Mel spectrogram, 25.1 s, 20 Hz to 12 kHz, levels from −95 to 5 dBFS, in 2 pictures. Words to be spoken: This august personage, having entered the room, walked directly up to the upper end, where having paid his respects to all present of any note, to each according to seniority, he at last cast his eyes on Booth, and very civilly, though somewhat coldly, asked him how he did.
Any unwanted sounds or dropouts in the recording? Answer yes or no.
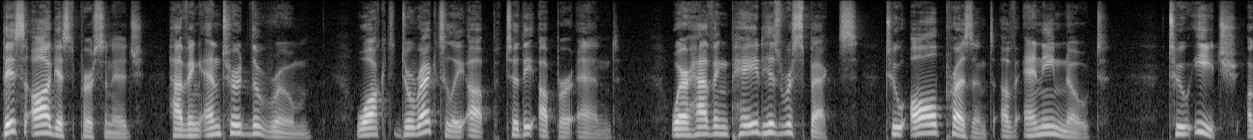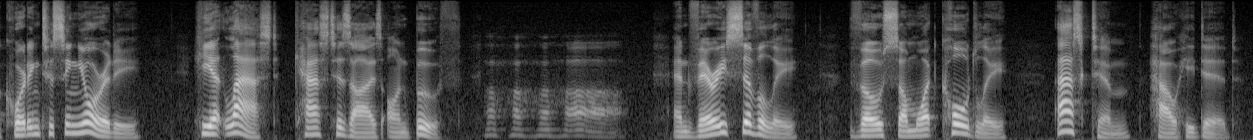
yes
